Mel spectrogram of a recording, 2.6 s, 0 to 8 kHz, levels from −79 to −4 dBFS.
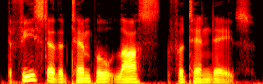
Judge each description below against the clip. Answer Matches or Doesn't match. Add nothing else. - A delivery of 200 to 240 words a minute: Matches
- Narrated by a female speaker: Doesn't match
